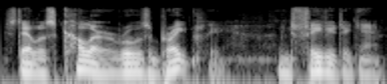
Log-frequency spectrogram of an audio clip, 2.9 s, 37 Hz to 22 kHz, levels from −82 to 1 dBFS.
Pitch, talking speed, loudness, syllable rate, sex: 90 Hz, 145 wpm, -17 LUFS, 4.8 syllables/s, male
